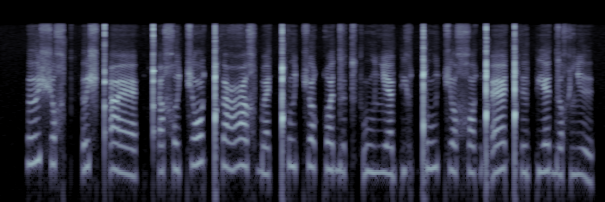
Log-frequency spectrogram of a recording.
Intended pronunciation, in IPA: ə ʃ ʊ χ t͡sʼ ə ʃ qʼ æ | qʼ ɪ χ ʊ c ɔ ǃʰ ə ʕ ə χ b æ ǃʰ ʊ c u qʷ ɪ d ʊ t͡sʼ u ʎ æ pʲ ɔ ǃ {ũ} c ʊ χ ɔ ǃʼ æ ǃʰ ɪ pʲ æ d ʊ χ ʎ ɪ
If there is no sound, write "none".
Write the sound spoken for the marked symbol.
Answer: u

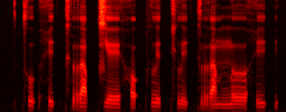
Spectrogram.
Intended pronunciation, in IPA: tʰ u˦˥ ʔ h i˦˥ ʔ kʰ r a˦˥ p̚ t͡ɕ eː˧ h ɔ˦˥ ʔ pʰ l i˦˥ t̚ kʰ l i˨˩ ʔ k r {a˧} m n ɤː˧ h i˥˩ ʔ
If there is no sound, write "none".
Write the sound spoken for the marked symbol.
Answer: a˧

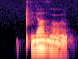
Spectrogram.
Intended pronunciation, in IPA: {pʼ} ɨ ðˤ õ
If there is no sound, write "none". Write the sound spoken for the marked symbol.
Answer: pʼ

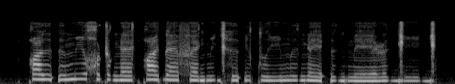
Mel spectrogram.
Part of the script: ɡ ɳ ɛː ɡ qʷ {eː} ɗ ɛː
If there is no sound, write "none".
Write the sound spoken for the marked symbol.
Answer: eː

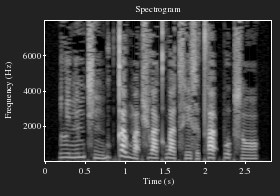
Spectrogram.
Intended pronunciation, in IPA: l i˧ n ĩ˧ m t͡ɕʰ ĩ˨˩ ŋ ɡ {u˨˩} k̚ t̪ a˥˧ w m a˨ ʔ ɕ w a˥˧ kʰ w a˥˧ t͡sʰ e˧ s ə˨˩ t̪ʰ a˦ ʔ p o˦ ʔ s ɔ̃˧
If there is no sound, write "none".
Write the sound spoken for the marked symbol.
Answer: u˦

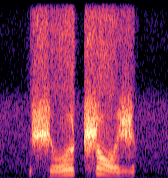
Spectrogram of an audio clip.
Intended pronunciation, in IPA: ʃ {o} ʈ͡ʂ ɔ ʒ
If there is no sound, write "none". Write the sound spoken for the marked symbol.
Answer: o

